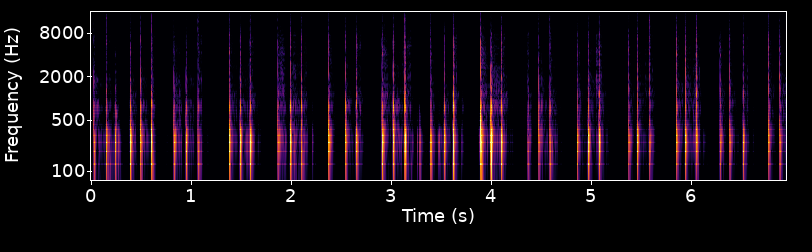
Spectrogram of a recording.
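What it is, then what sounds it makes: Empty cardboard box. Fingertips tap and handle a small, hollow, empty brown corrugated cardboard box held beside the microphone. Dull, hollow knocks centered around 270 Hz come in quick clusters of two to four, each dying away almost instantly. The playing runs steadily for seven seconds, with one slightly louder tap near the four-second mark.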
